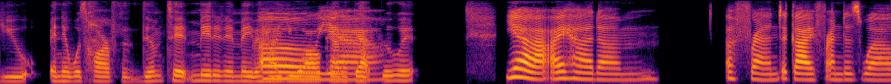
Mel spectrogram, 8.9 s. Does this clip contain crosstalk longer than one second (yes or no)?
yes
